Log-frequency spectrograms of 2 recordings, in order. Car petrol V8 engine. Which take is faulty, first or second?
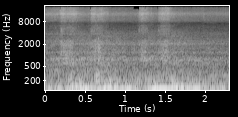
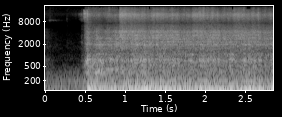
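second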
